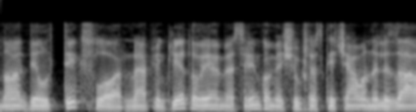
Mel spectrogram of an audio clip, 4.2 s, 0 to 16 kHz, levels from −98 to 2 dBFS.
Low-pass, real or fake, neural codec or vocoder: 7.2 kHz; fake; codec, 16 kHz, 2 kbps, FreqCodec, larger model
